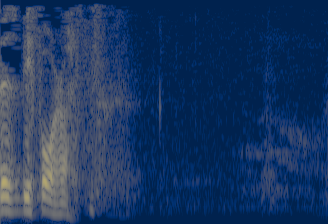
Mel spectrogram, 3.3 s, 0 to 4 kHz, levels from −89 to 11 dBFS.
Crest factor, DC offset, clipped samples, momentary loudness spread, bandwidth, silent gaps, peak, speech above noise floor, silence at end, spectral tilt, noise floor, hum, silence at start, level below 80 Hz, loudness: 20 dB; under 0.1%; under 0.1%; 22 LU; 4 kHz; none; -12 dBFS; 45 dB; 2.25 s; -4.5 dB/octave; -73 dBFS; none; 0 s; -78 dBFS; -29 LUFS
